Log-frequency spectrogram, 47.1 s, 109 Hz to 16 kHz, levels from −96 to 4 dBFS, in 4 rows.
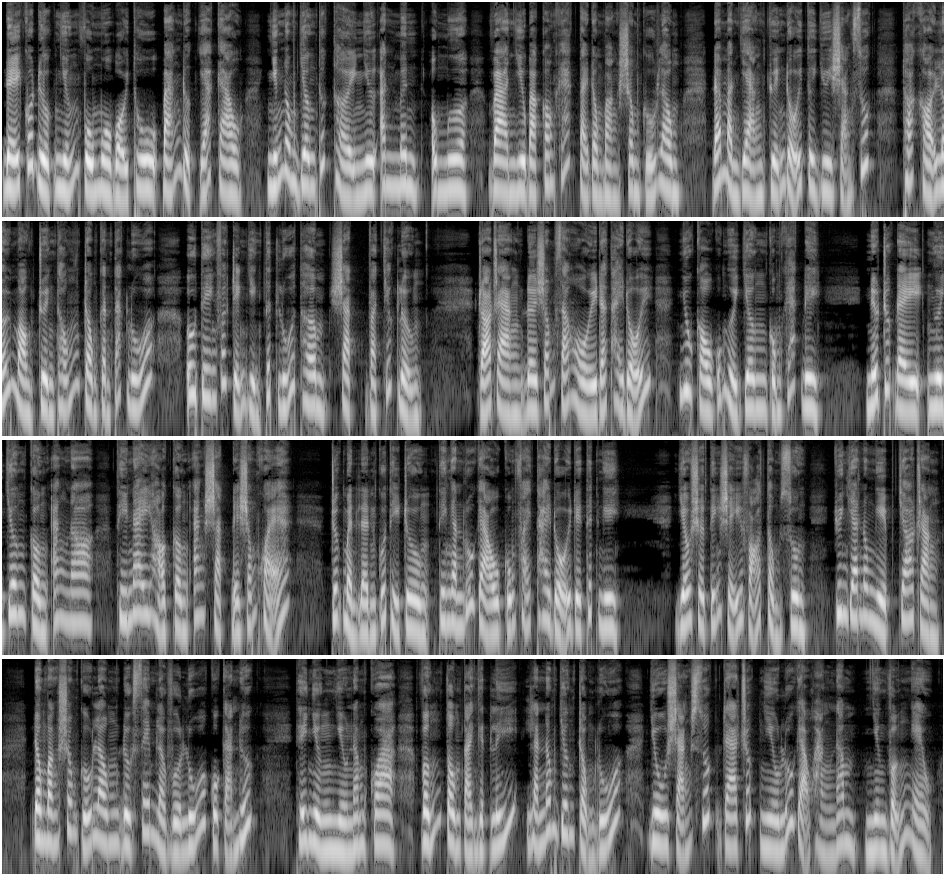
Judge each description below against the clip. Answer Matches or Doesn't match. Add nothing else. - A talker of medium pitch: Doesn't match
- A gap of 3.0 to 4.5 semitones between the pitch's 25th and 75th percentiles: Matches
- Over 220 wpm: Doesn't match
